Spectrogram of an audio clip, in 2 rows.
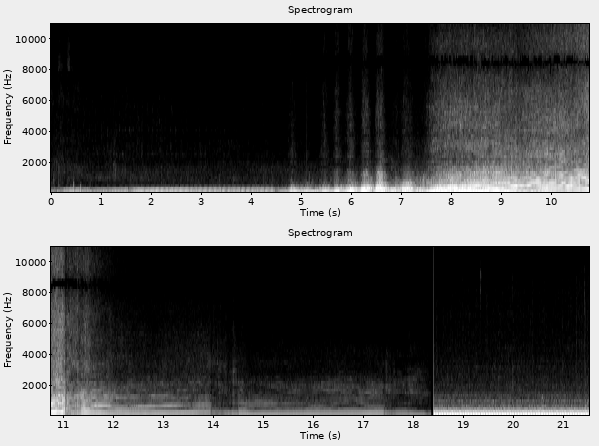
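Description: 2005 Honda S2000's 2.2-litre four-cylinder engine run with the exhaust removed: a steady drone, then quick revs up and down, then a loud pull with the pitch climbing as the car passes, dropping to a lower pitch that steps down as it drives off. About eighteen seconds in it cuts to a steady low engine drone inside the cabin.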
